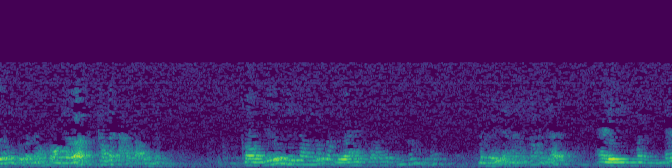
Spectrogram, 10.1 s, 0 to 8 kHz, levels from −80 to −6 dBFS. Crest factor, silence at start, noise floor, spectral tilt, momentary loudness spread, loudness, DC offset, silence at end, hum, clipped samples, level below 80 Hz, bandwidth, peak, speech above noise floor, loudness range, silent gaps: 20 dB; 0 s; -53 dBFS; -10.5 dB/octave; 19 LU; -29 LUFS; under 0.1%; 0 s; none; under 0.1%; -66 dBFS; 5.2 kHz; -8 dBFS; 25 dB; 6 LU; none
